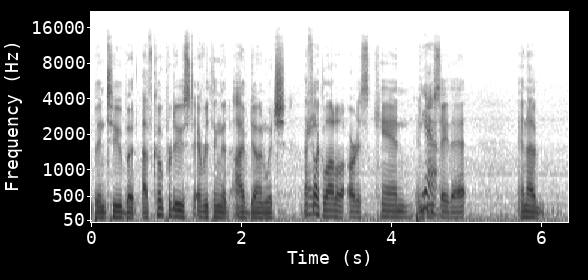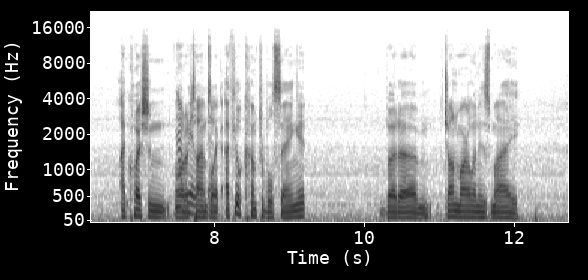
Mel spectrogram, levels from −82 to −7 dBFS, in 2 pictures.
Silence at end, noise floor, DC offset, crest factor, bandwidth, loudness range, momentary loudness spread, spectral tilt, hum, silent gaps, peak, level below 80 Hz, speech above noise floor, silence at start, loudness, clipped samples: 0 s; -44 dBFS; under 0.1%; 18 dB; 15 kHz; 3 LU; 9 LU; -5.5 dB/octave; none; none; -8 dBFS; -44 dBFS; 20 dB; 0 s; -25 LUFS; under 0.1%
